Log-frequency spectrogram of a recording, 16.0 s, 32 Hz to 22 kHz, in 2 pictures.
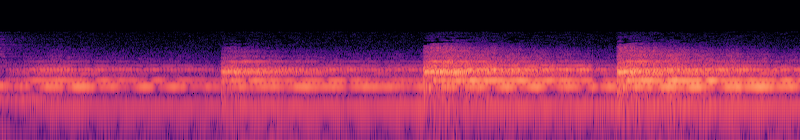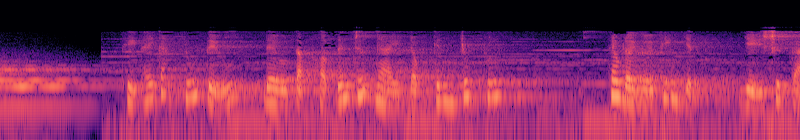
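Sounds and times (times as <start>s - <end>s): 
deep bell ringing at a Buddhist temple at the foot of a mountain: 0.0s - 9.0s
speech: 9.3s - 13.2s, 14.1s - 15.9s.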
